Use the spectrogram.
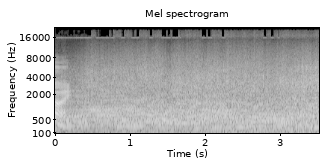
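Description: NASCAR Modified race cars racing at Star Speedway in 1990, one car smoking its right rear tire, make a loud, continuous engine roar and drone that holds steady throughout. An announcer talks over the din.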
